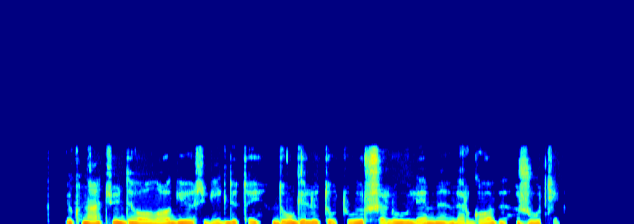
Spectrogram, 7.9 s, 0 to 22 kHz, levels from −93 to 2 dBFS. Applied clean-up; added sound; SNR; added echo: none; none; none; none.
